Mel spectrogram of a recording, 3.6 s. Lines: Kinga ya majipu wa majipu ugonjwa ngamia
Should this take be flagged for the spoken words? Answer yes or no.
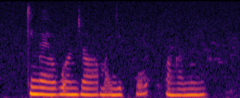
yes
